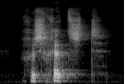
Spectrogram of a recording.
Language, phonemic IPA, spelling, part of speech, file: Dutch, /ɣəˈsxɛtst/, geschetst, verb / adjective, Nl-geschetst.ogg
- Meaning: past participle of schetsen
